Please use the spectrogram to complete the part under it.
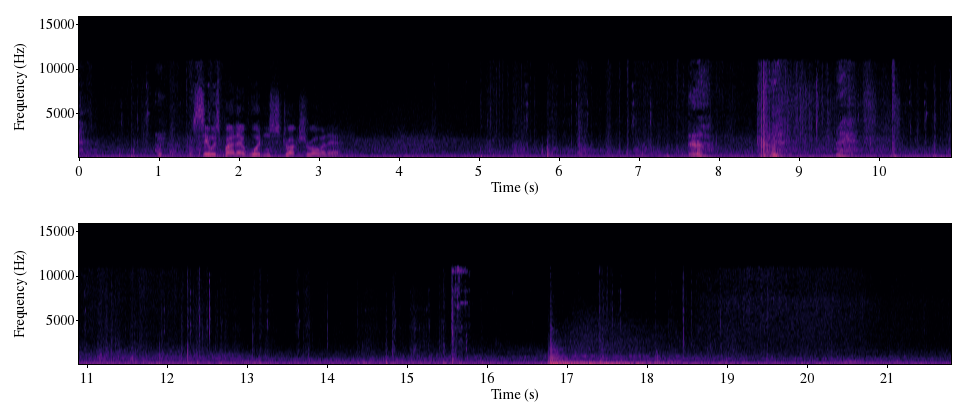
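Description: Footsteps crunch over snowy rock.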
